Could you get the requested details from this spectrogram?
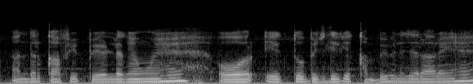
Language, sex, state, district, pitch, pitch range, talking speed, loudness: Hindi, male, Bihar, Gaya, 125 Hz, 120-130 Hz, 215 wpm, -26 LUFS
